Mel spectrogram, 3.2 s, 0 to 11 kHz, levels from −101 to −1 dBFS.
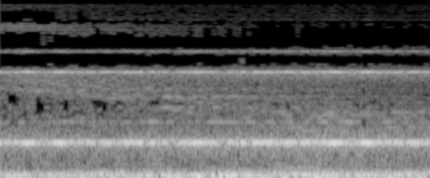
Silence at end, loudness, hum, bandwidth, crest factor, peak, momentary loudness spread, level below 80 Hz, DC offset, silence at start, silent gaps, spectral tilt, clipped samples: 0 s; -22 LUFS; none; 7.2 kHz; 14 dB; -6 dBFS; 3 LU; -24 dBFS; 1%; 0 s; none; -6.5 dB/octave; under 0.1%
